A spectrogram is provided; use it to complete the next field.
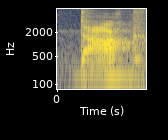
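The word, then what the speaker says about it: Dach: that so Strohm Kane Curt how do you pronounce this Kirby guys last name is it - you got doc doc okay yeah oh the price is going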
